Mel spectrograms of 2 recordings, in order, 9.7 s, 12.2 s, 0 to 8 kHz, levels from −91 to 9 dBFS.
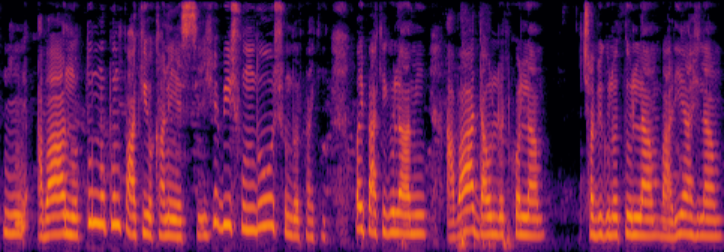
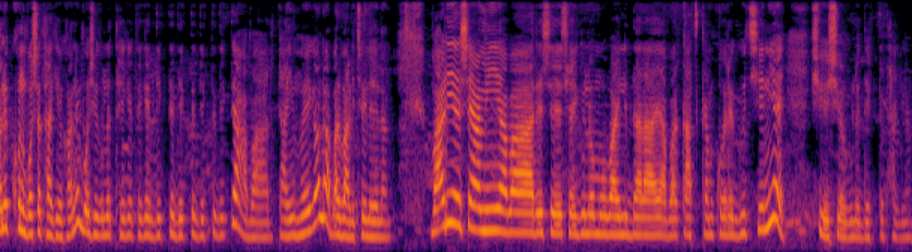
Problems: none marked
